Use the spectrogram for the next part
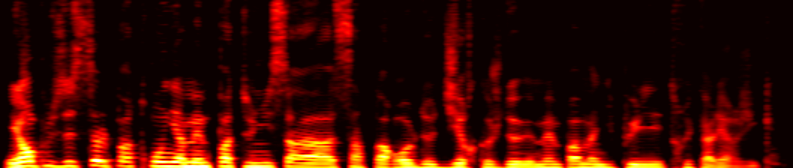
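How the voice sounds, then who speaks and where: A man's voice: fairly high pitch, steady tone, quick pace, a little mellow, no echo, studio quality. A young man venting to his stream chat in a rambling, annoyed way, often searching for words. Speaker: livestreamer.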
